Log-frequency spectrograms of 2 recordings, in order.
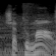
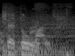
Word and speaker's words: Chetumal: Chetumal. – Chetumal.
